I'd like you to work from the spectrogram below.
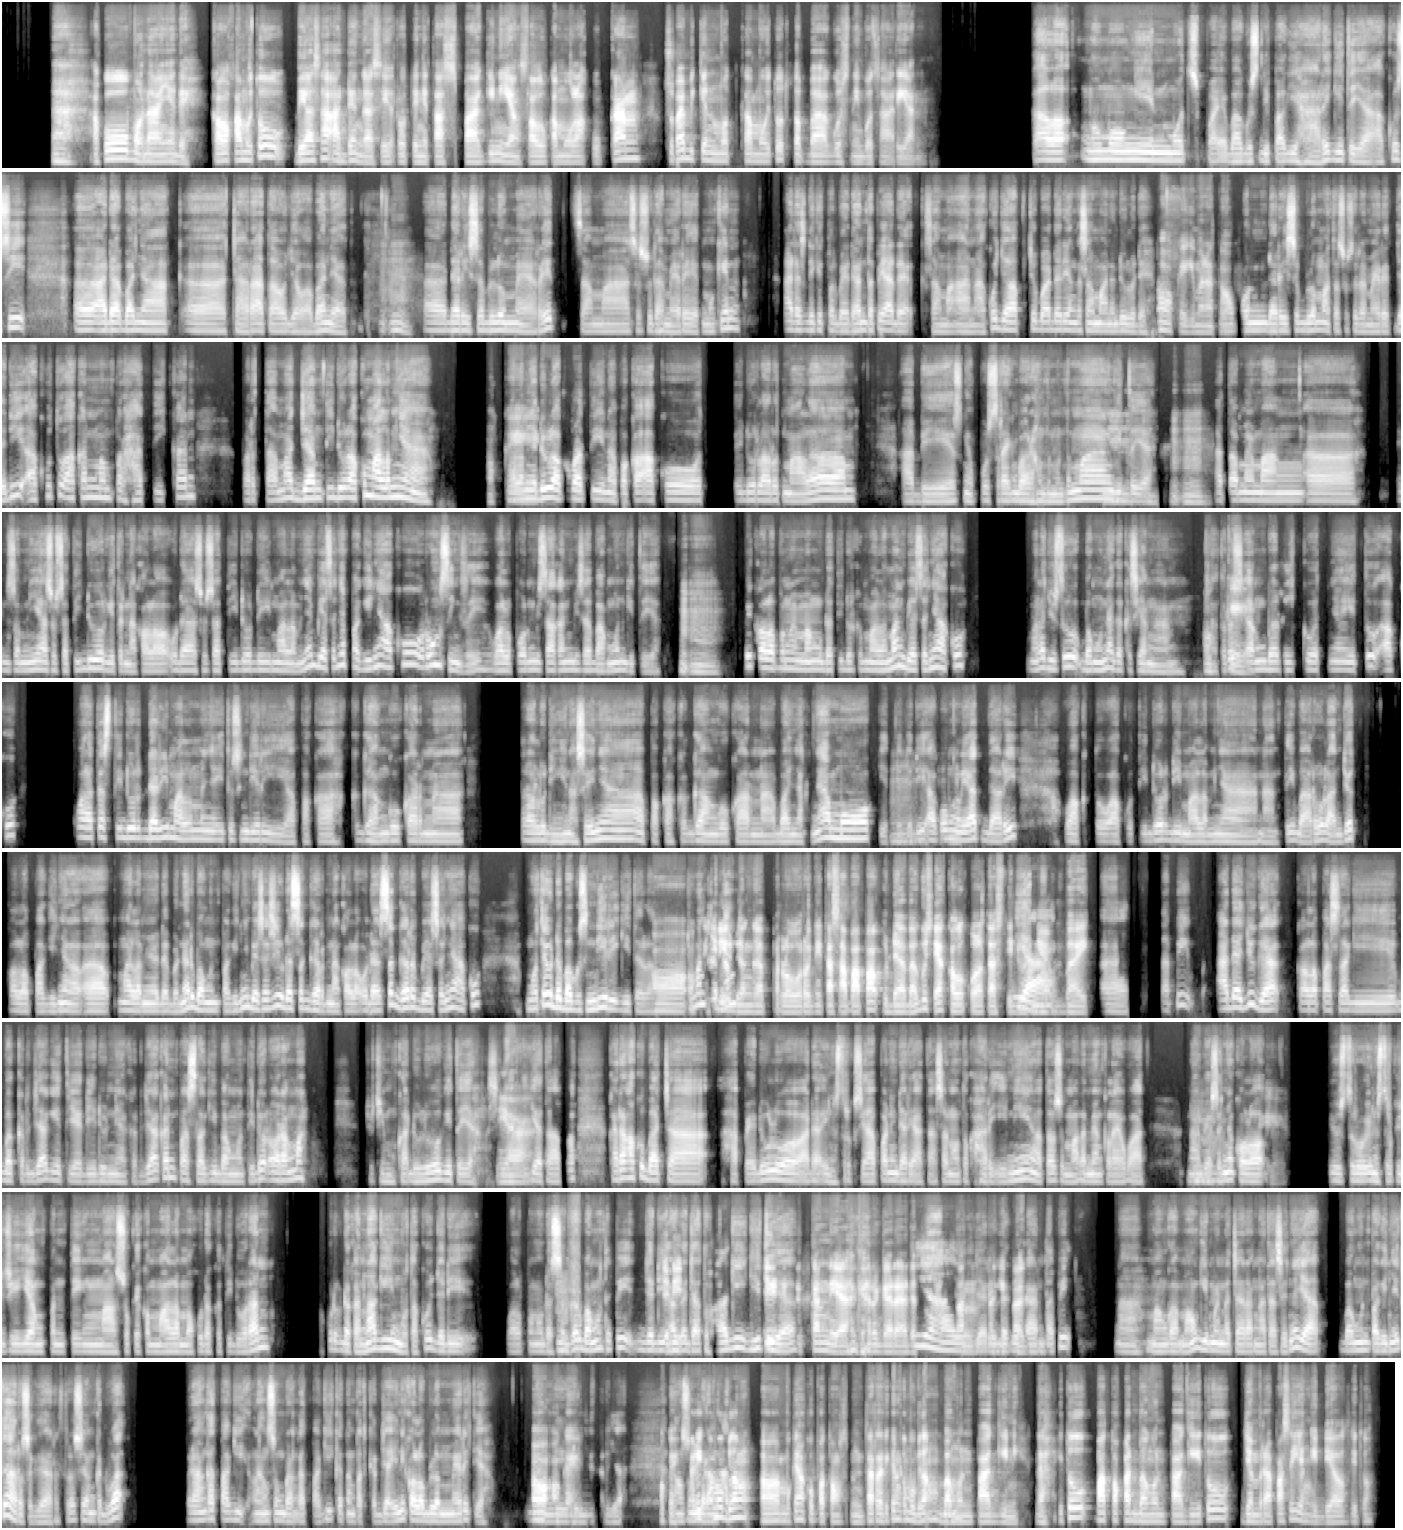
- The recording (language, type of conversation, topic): Indonesian, podcast, Apa rutinitas pagi sederhana yang selalu membuat suasana hatimu jadi bagus?
- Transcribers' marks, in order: in English: "mood"; other background noise; in English: "mood"; in English: "married"; in English: "married"; in English: "married"; in English: "nge-push rank"; laughing while speaking: "bareng"; in English: "mood-nya"; in English: "mood"; laughing while speaking: "gara-gara"; in English: "married"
